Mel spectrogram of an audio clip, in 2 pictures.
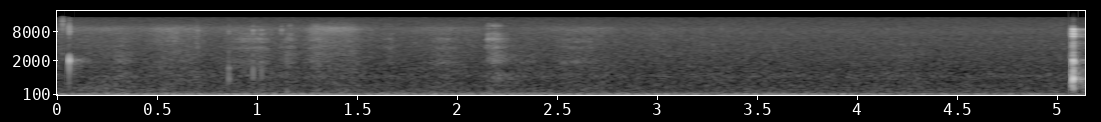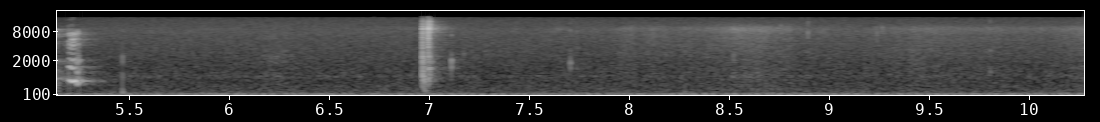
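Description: Two or three short, sharp hiccup sounds over a quiet room hum; hiccups.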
